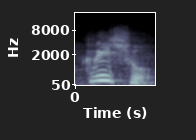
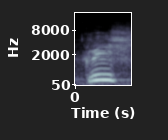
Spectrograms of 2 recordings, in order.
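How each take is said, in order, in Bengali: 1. শব্দটি ও-এর মতো একটি স্বরধ্বনি দিয়ে শেষ হয়। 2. শব্দটি খালি ব্যঞ্জনে শেষ হয়। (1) "শেষে ও এর মতো খানিকটা উচ্চারণ করতে হয়" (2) "এটি কিন্তু কৃষ নয়"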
